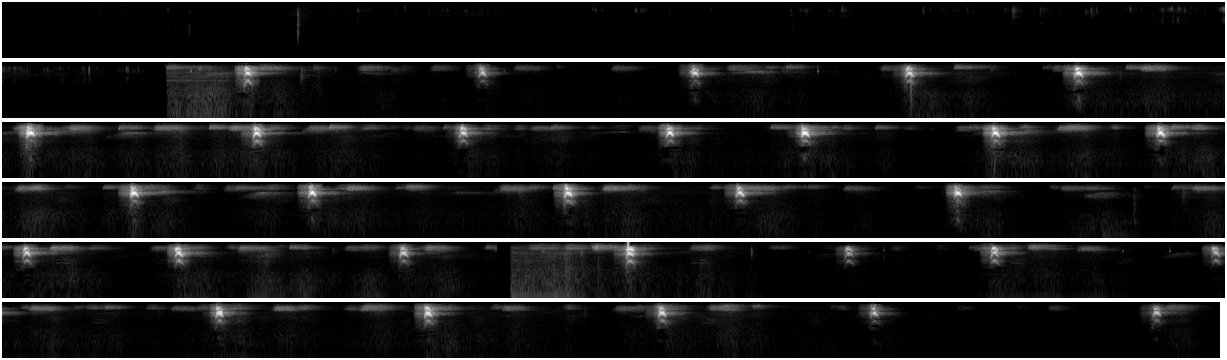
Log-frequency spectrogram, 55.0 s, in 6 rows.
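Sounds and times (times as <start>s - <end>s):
songbird chip calls: 10.4s - 11.3s, 14.3s - 15.2s, 15.8s - 16.5s, 17.1s - 22.6s, 23.2s - 34.0s, 34.6s - 40.0s, 40.6s - 42.0s, 43.0s - 43.3s, 44.0s - 45.0s, 45.7s - 49.8s, 50.5s - 51.4s, 52.3s - 52.6s, 54.4s - 54.7s.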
